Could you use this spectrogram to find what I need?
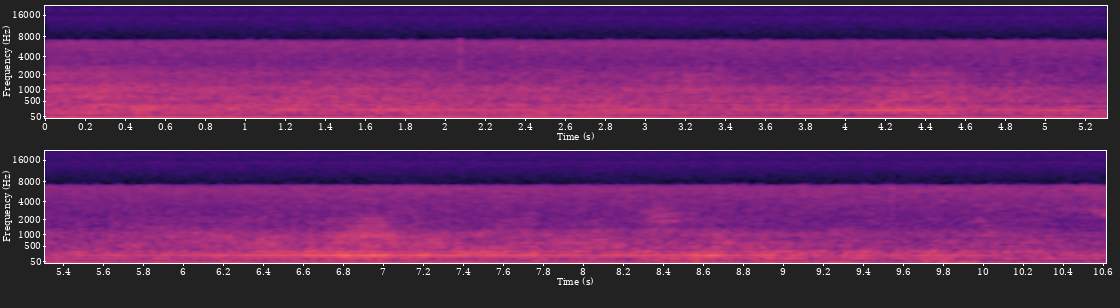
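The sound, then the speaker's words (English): A steady, droning rotor rumble from several helicopters flying over a building, a continuous low hum with a faint swell partway through, muffled, with no talking. “Why are there a bunch of fucking helicopters over my building?”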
